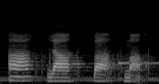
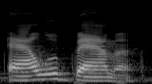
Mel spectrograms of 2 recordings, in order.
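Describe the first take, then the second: First: The vowels are said with a vertically open mouth. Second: The vowels are said with lips spread sideways. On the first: The speaker calls it wrong. "they open their mouth like this, so vertically" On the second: The speaker calls it right. "we spread our lips to the sides"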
